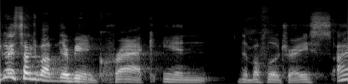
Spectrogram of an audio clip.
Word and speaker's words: craic: And in Ireland, they have a word, C-R-A-I-C, and it's pronounced crack, you know, just the same way as we pronounce our C-R-A-C-K.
